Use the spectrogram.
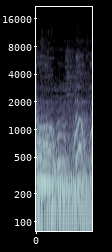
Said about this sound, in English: The dogs still haven't left the damn door. They found my windows yesterday. their snouts pushed up against the glass.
